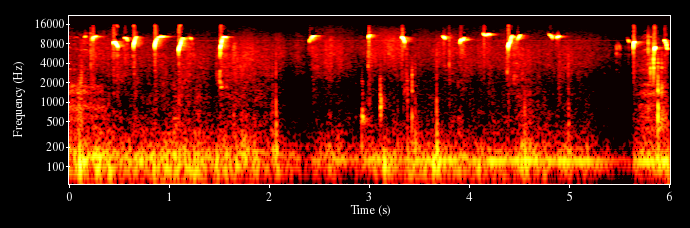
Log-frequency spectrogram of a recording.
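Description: Marker pen squeaking on a glass lightboard while writing: many short, high squeaks at irregular intervals.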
